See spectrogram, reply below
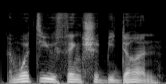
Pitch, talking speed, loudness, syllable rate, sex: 105 Hz, 290 wpm, -17 LUFS, 5.3 syllables/s, male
